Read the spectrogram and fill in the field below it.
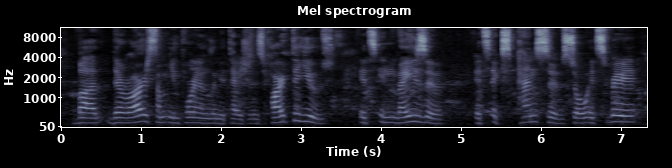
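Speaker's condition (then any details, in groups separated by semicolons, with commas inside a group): No condition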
